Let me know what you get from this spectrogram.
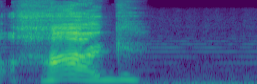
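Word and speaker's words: Den Haag: It is The Hague in English, apparently. And apparently in Dutch, it's something like Den Hagen. So, Haag is also correct. So now I don't know how to say it.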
